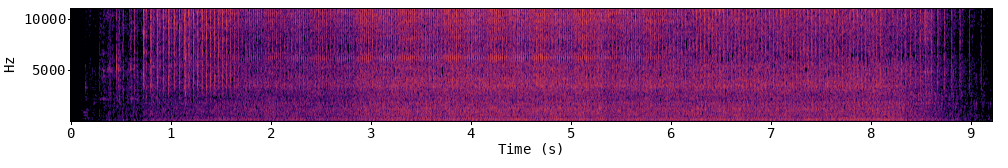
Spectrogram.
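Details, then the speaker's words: Garden Line lawn mower, warm after about three minutes of running: catches quickly on restart and settles into a steady, even buzz with no hunting; normal warm start, though cold starting is hard and valve lash is to be checked. "so this time it started back up without all that pulling that it needed when it was cold which is great news"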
